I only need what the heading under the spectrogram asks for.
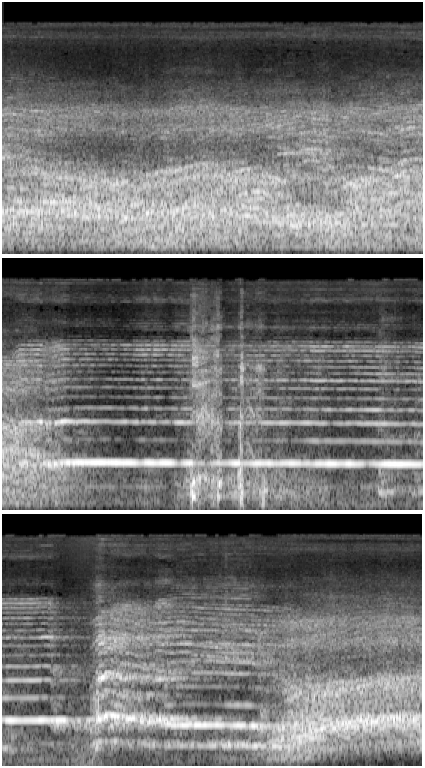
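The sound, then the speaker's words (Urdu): Crowd at a religious gathering reciting salawat together, loud massed voices chanting in unison, followed by a more sustained, tonal stretch of voices. “خیر، ایک صلوات اور بھیج دیجیے۔”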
